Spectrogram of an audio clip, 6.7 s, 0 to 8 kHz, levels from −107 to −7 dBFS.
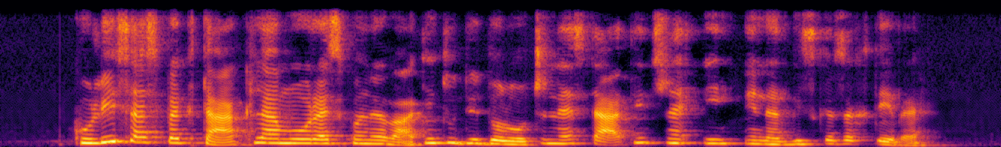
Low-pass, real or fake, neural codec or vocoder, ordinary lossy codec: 7.2 kHz; fake; codec, 24 kHz, 3.1 kbps, DualCodec; none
